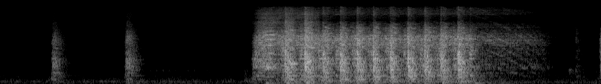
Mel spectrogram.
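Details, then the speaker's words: Nissan Silvia S13 first start after fitting a new starter motor, ignition barrel suspected faulty: a few lone clicks, then about three seconds of even starter churning near three beats a second without catching. "okay we're getting you we've got consistent cranking now which is really nice"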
